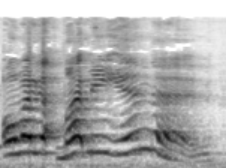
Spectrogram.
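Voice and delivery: high, loud mock of a frantic father; worried dad. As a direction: play the dad pounding on the door.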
